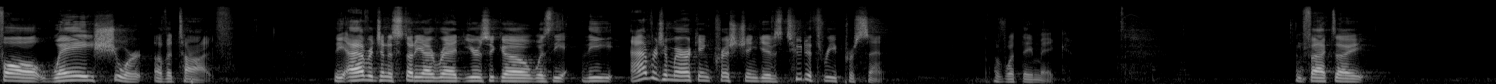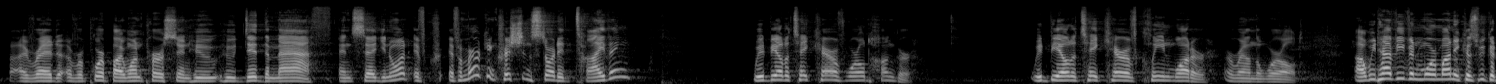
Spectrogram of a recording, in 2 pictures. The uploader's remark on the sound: Recorded service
